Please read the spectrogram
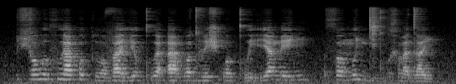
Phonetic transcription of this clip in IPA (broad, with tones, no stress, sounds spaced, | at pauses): ç ɔ˦˥ β ɤ˦˥ xʷ j a˦˥ p ɔ˥˩ kʷ ɾ ɔ˧˩ v a˥˩ lʲ ɔ˥˩ kʷʼ a˥˩ ʔ a˥˩ b ɔ˥˩ d v e˨˥ ʃ b ɔ˧˩ kʷʼ e˧˩ rʲ a˦˥ m e˦˥ ɲ | θ ɔ˧˩ ŋʷ ɤ˥˩ ɲ dʲ ɤ˩ d ɡʷ a˥˩ x β a˩ d a˧˩ i̯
